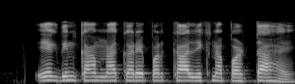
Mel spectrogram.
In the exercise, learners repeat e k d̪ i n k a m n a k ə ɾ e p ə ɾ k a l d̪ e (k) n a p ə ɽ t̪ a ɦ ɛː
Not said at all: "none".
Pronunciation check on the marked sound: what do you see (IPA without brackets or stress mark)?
kʰ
